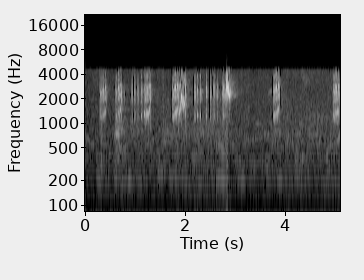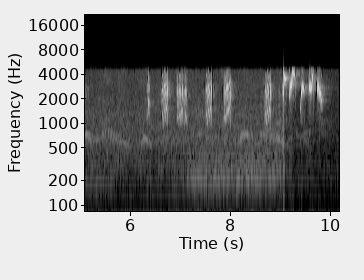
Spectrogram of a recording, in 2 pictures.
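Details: Red-whiskered bulbul, a first pet bird being kept, giving short bubbly chirped phrases separated by pauses of about a second, with a quick run of notes near the end; faint low hum underneath.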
